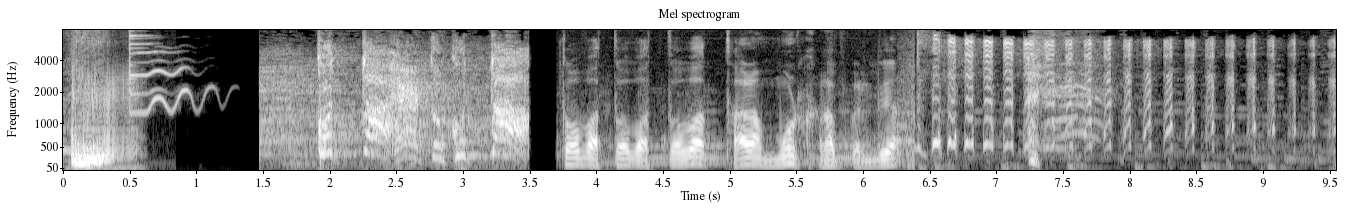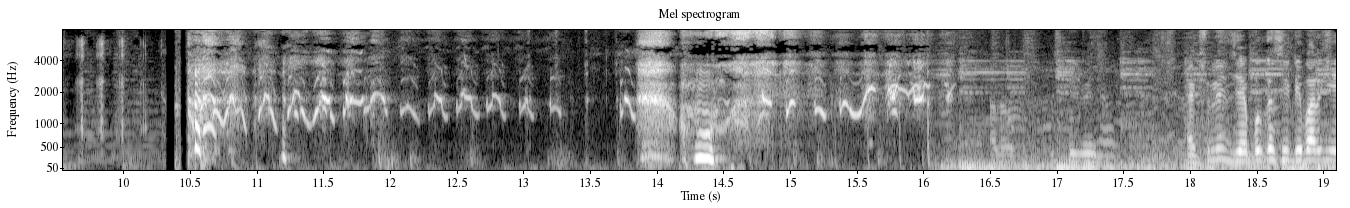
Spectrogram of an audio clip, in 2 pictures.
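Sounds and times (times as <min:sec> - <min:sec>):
person laughing: 0:06.4 - 0:16.3.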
